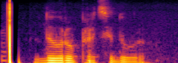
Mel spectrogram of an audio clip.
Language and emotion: Russian, neutral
